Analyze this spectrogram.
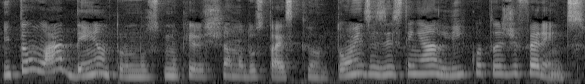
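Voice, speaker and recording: A woman's animated tone and lively intonation at a moderate pace, with noticeable background noise. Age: 30s. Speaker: podcast host, tax specialist. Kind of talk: casual explainer monologue.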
